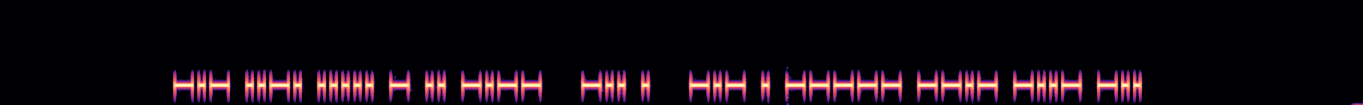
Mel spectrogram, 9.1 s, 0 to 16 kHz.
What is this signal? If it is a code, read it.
Morse code, heard as a keyed tone, about 32 wpm, 700 Hz. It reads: KF5TIY DE KE0QXD
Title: USA Callsign DE Callsign - 6 Characters - 30wpm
